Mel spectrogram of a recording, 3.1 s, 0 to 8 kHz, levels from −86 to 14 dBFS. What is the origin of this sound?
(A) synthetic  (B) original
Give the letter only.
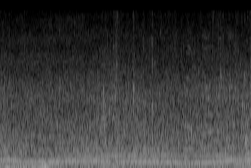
B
